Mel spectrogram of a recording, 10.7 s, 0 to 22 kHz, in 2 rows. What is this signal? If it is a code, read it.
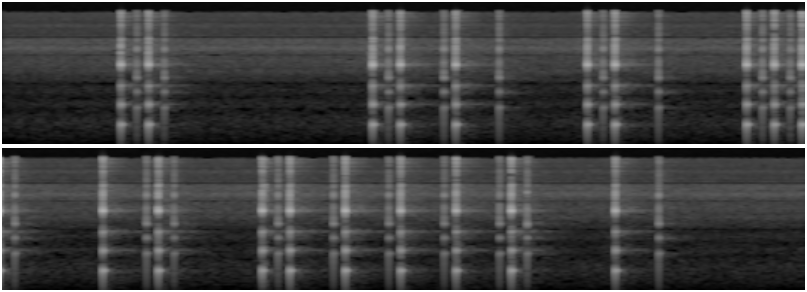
Morse code, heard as a telegraph sounder, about 13 wpm, spaced as for 9 wpm. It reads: I WASN'T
